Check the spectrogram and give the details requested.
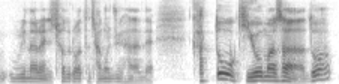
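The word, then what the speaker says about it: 加藤清正: 쳐들어왔던 장군 중에 하데 가또 기요마사 한자로 써 가지고 우리 식으로 읽으면 가등청정 이거든 가청 그래서 옛날 사람들은 국사 같은 거 배우고 할 때 그런 으로 많이 공부를 했어요 그니까 한자로 살아놓고 일본 발음으로 발음을 해 주는게 아니라 우리식 한자로 읽었다고 그다음에 어 이또 히로부미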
